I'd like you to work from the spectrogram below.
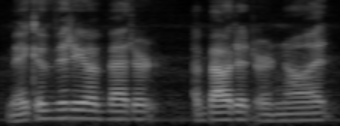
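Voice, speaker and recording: A young Filipino man in his 20s talks to his channel in a casual, rambling vlog, tripping over his words, captured on a phone in a small stuffy room. He speaks quickly in a steady, mid-range, darkish voice, with a bit of hiss or hum.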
